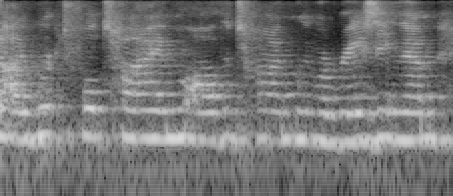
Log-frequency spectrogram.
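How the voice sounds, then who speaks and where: A woman's high-pitched voice with a dark, mellow tone, at a moderate pace, with audible room echo. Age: 70s. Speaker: political candidate. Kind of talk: debate opening statement.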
